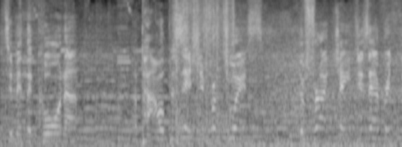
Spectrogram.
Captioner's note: gun firing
